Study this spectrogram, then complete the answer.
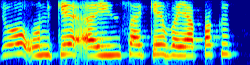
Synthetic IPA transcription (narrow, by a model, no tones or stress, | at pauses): d͡ʒoːʊnkeəɦɪnsakeʋɐjaːpək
